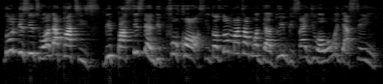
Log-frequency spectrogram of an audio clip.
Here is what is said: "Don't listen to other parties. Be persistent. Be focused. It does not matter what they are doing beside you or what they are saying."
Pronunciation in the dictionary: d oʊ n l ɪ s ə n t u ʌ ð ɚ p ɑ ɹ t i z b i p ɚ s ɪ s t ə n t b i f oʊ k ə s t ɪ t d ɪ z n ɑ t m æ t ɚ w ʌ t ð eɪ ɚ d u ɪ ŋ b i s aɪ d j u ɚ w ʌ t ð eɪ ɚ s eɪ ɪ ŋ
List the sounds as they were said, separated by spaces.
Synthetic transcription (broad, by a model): d oʊ n l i s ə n t u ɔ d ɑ p ɑ t i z b i p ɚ s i s t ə n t b i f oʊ k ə s ɪ t d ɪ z n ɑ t m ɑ t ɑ w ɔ t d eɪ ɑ d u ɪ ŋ b i s aɪ d j u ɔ w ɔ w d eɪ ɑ s eɪ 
